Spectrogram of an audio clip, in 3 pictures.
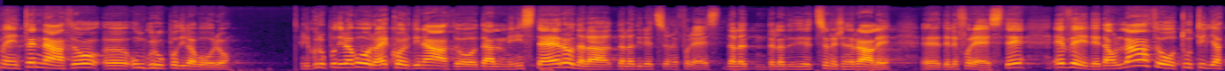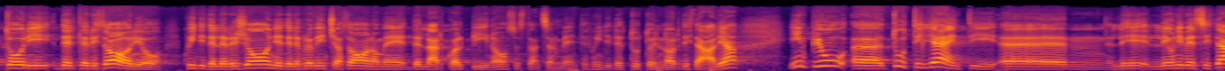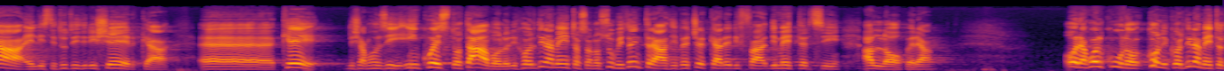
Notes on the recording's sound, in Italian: Sono state proposte alcune delle registrazioni di interventi svolti al convegno. Organizzato a Belluno dalla fondazione Giovanni Angelini – Centro studi sulla montagna.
